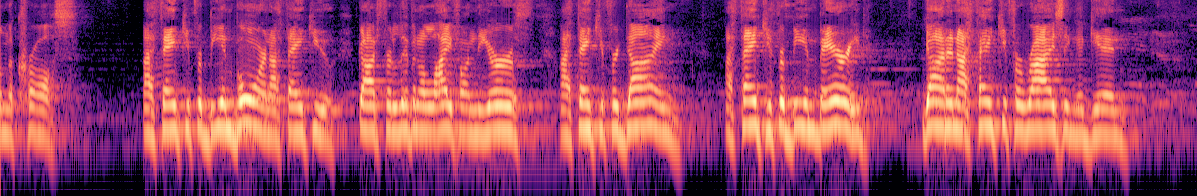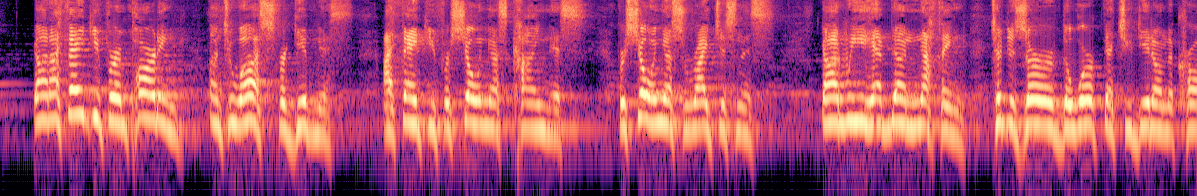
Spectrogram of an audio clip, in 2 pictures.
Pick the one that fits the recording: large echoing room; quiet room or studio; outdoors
large echoing room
